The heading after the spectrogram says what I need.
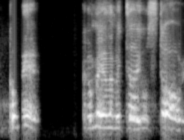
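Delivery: put-on very high-pitched old Italian man voice. Retelling what a friend said, imitating him: old italian guy voice. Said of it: "He talks like an old Italian guy".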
